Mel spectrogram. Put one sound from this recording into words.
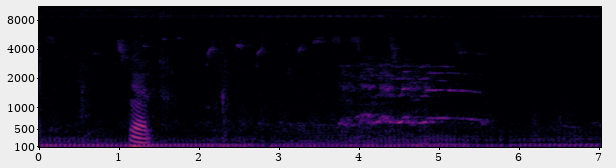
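A young man speaks calmly close to the microphone.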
